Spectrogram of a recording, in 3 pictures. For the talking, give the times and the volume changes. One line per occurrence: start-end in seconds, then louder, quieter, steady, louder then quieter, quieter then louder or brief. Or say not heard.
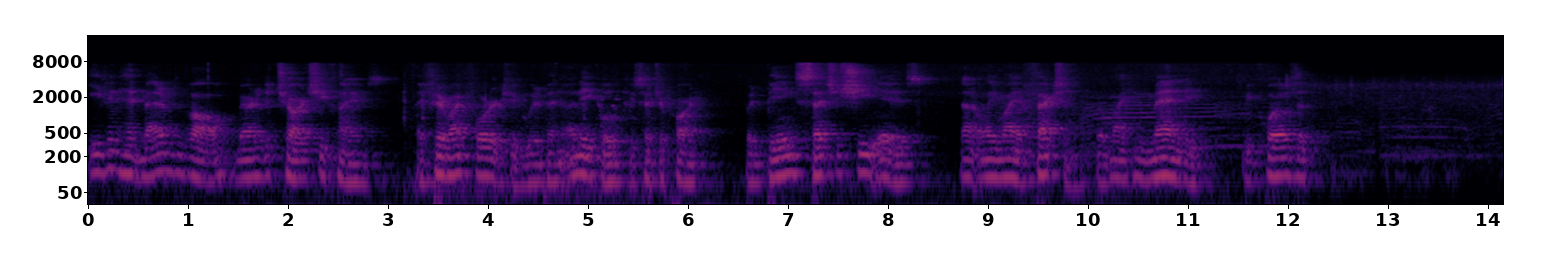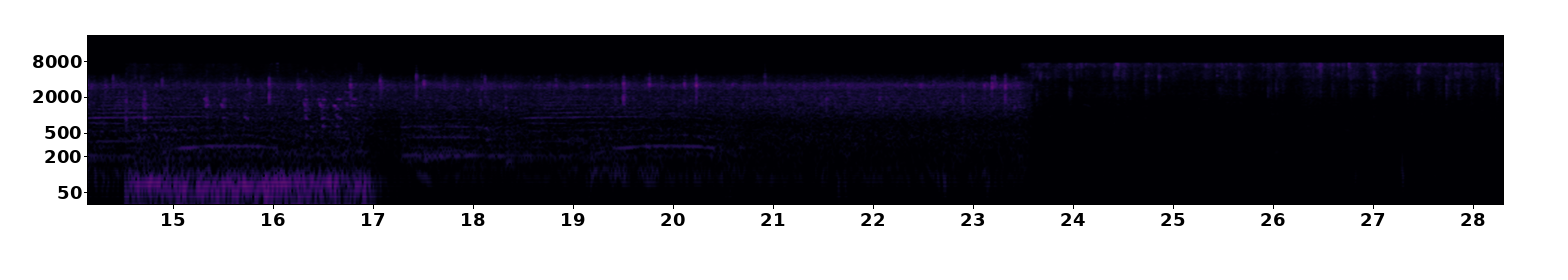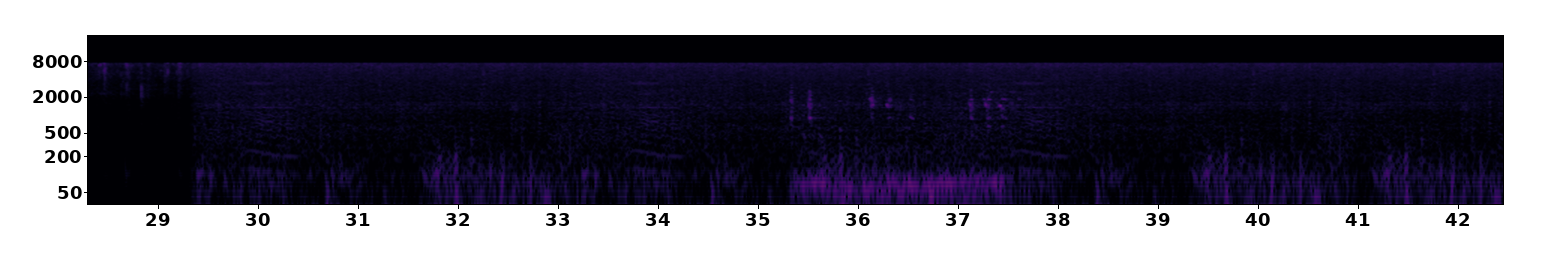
0.0-12.2 steady.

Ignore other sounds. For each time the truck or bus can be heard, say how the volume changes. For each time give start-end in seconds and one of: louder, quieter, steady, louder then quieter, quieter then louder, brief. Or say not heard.
not heard.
